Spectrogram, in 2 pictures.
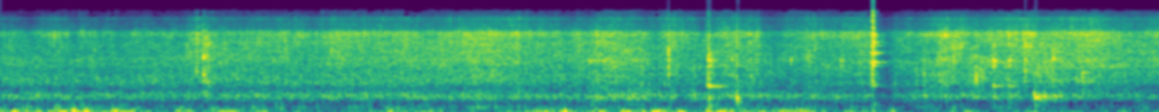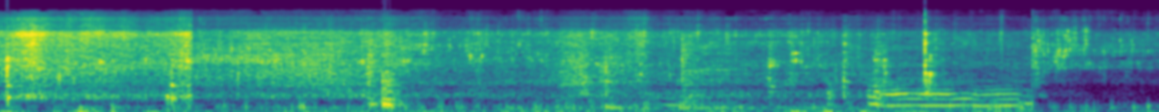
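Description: Pork frying in a pan with a steady loud sizzle as it is stirred, the stirring utensil clacking against the pan every second or so. The sizzle thins out in the last few seconds.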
